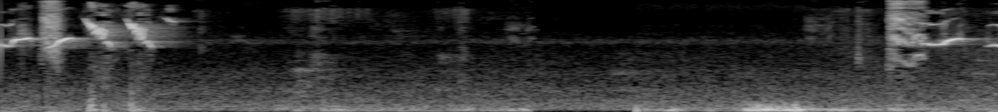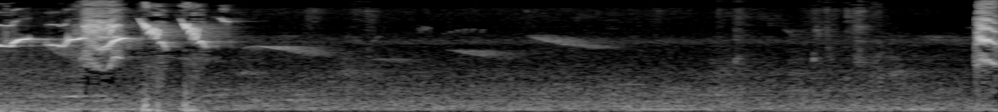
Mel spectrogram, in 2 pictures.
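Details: A female Lined seedeater call, played to warm up and train male seedeaters: high, sharp chirps and a quick run of tinny notes alternating with short silences; a faint low thump in between.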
